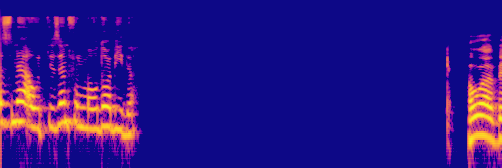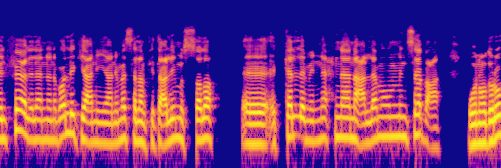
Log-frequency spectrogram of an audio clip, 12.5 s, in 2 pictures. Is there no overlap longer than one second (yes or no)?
yes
